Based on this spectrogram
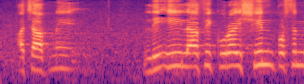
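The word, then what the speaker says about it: قريش: সিনের উপর থেমে যাই জজমের উচ্চারণ হবে কুরাইশ কুরাইশ কুরাইশ কুরাইশ থামলে কুরাইশ আর যদি না থামেন কুরাইশিন সামনে চলে যাবেন ইলাফিম বলে বুঝছেন সবাই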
